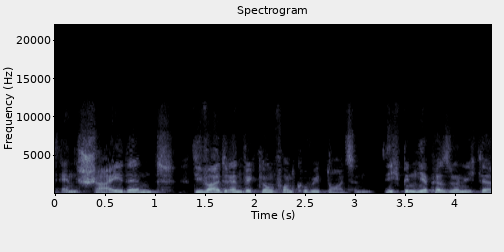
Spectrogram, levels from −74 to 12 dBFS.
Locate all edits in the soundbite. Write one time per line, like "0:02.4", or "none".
0:01.3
